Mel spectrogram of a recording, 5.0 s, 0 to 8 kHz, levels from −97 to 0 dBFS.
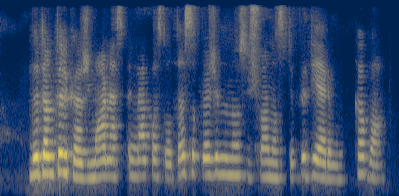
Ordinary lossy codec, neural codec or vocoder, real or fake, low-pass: AAC, 32 kbps; codec, 16 kHz, 1 kbps, X-Codec, HuBERT features, trained on balanced general audio; fake; 7.2 kHz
